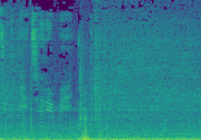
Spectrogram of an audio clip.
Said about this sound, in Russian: Ну, э, что, проветрим чуть-чуть. Да, конечно. Можешь окошко даже открыть.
